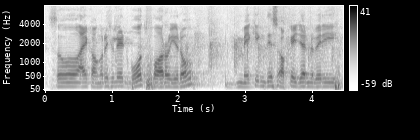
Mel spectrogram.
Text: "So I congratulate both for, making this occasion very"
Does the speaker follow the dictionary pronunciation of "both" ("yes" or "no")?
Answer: no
